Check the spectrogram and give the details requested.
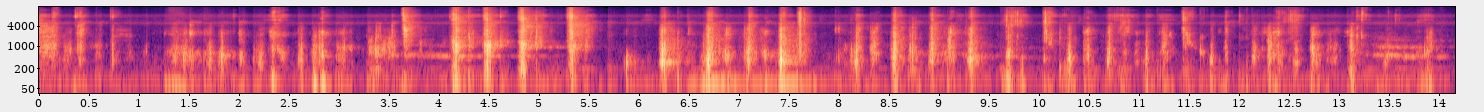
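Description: Close-miked eating by hand: chewing with many sharp mouth clicks and crunches, along with fingers mixing rice and vegetable fry on a plate.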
